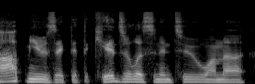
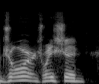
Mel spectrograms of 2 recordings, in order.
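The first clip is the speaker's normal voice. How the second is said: old-timey cartoon villain voice, much higher; 5 semitones higher than usual. Imagining studio executives talking to george, in a 1930s cartoon villain voice. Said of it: "my studio exec sounds like like a".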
